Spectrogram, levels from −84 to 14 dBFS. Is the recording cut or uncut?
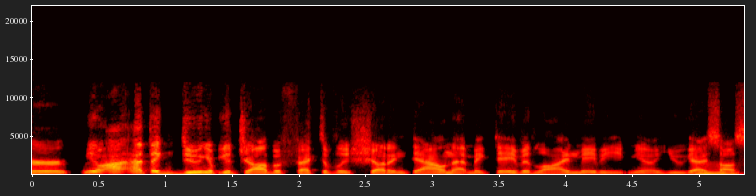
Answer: cut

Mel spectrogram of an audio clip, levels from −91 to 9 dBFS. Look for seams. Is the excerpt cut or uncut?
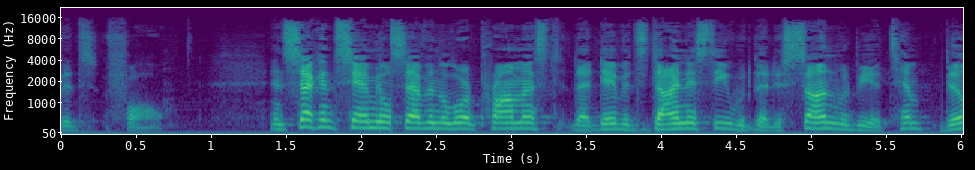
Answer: cut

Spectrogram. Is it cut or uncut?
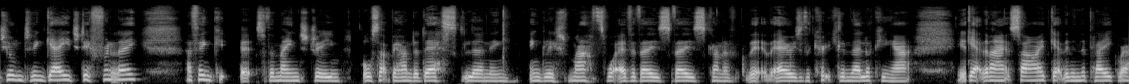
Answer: cut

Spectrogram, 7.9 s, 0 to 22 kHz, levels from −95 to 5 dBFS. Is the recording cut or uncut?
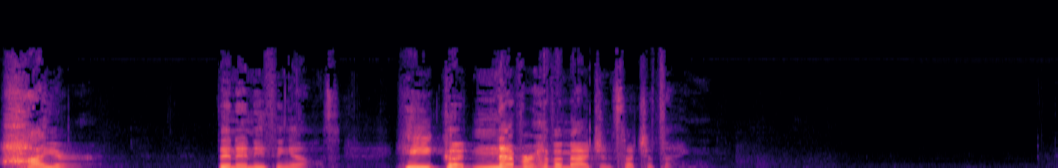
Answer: uncut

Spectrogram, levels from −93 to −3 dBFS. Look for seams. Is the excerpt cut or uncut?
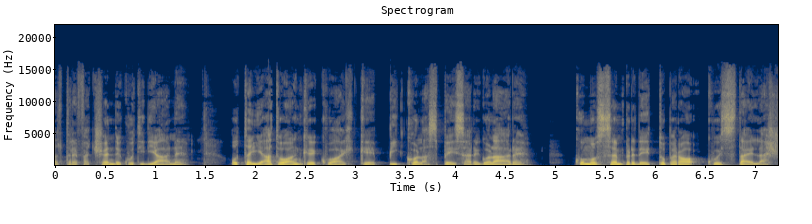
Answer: uncut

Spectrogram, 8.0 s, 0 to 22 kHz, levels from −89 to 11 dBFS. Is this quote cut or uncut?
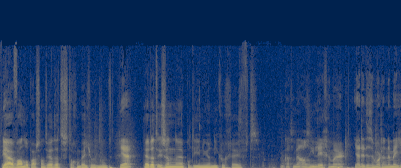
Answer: cut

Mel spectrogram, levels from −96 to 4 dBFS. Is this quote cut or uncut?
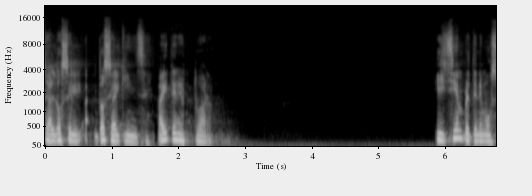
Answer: cut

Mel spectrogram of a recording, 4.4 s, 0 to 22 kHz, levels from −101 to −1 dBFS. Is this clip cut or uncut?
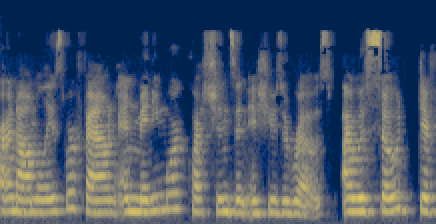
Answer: cut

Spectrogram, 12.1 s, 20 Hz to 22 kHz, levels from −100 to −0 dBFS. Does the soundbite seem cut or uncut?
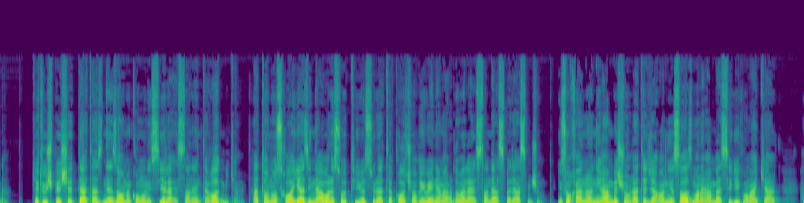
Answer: cut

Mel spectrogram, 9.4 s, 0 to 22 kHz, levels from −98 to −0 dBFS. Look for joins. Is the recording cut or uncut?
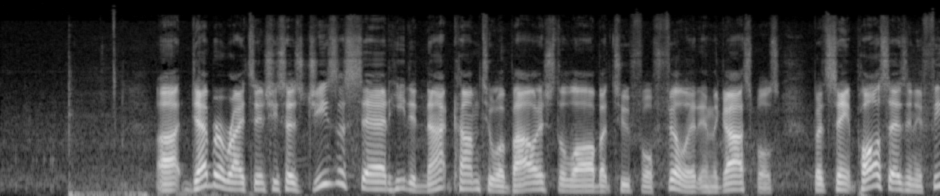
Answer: uncut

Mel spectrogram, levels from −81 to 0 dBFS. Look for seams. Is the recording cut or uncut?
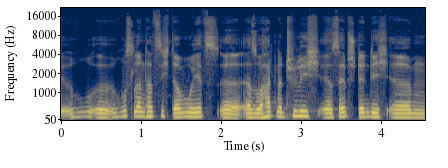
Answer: uncut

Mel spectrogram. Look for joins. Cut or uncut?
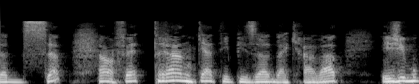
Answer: cut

